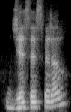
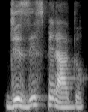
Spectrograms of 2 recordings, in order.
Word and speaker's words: desesperado: How do I pronounce desesperado? Desesperado.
